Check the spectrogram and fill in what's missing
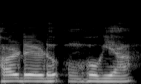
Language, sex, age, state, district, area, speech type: Hindi, male, 30-45, Uttar Pradesh, Varanasi, urban, spontaneous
